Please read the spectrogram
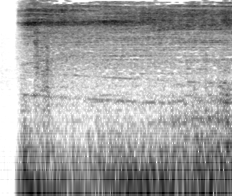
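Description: Intro sound effect for an animated logo: after a split second of silence, a loud, steady hiss starts suddenly with a deep rumble beneath it.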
